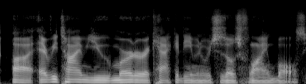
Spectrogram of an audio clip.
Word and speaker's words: cacodemon: Every time you murder a cacodemon, which is those flying balls, you pull out their eyeball. What is it called? A caca? A cacodemon.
